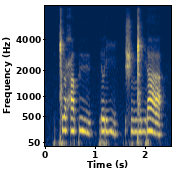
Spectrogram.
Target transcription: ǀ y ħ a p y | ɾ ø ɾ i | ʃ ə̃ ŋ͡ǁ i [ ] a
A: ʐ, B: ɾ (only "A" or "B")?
B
